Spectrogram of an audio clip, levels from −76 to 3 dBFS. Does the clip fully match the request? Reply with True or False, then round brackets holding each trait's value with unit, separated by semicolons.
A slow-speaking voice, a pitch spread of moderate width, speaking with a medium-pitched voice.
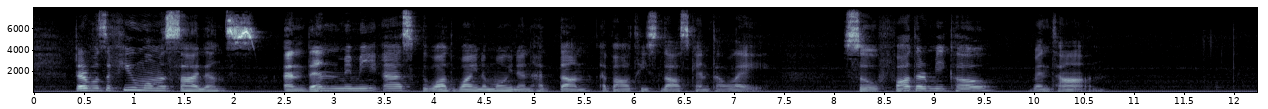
False (115 wpm; 7.4 semitones; 145 Hz)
